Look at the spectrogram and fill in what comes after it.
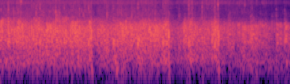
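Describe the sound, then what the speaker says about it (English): A crowd at a business talk breaks into sustained applause, a thick wash of many hands clapping at even loudness with a brief dip midway, no speech on top. "I think that was just a round of applause for Andrea."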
